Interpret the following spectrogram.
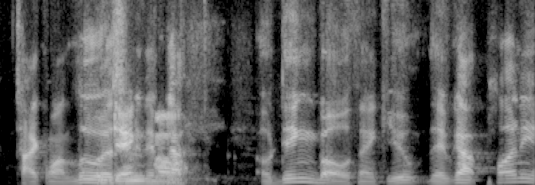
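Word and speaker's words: Odeyingbo: across from k witty pay you've got deo odingo i'm sorry i butchered his name taekwon lewis oh dingbo thank you they've got plenty of defensive ends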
